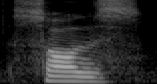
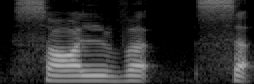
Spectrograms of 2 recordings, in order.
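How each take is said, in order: First: The final s is joined into one cluster. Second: The final s is split off after a break. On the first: The speaker calls it right. "It's solves" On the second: The speaker calls it wrong. "You don't say"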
